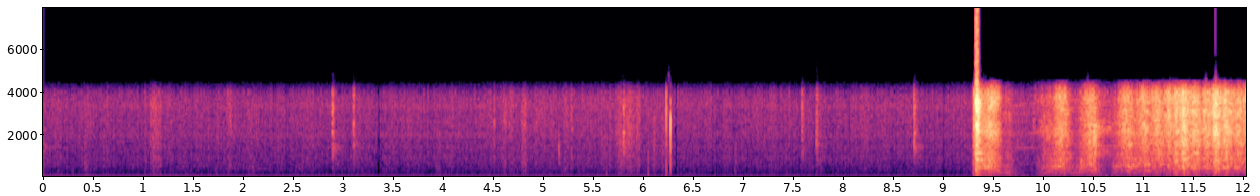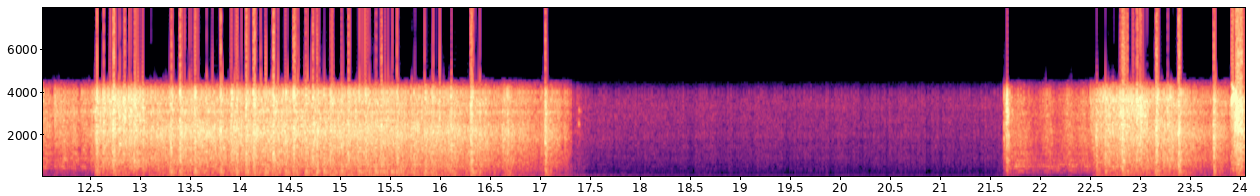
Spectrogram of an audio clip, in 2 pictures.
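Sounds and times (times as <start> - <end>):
engine cranking and running: 9.4 - 17.4, 21.6 - 24.0.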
